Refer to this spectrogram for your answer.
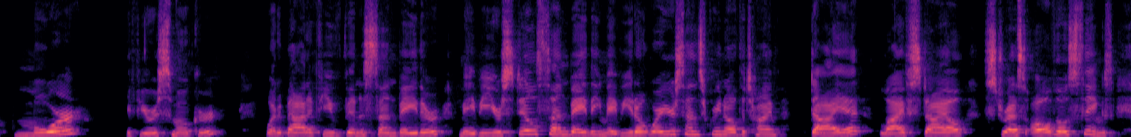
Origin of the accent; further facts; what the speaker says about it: Southern California, United States; I was born and raised in Southern California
